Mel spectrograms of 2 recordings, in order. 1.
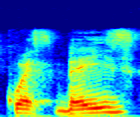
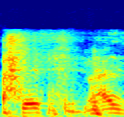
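Il se prononce avec un accent anglais. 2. Il se prononce avec un accent français. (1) "in English" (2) "tu le prononces à la française"

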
